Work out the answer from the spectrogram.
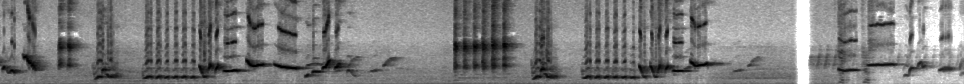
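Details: White-rumped shama singing to make other shamas answer: bursts of harsh buzzy notes alternating with low repeated whistles and rising sweeps, ending in scattered short phrases.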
